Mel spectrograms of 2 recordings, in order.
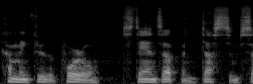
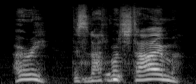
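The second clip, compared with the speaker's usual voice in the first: very loud, very high, fast, hurried urgent shout; 10 semitones higher, 11 dB louder than usual. Voicing a character who looks back at the closing portal: shouting urgently. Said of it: "he looks back and shouts at Kaylin".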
